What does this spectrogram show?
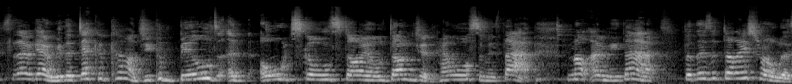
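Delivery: high, fast, eager sales patter; excited pitch. Real, not acted. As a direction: sell it with real enthusiasm. Gushing product pitch to viewers.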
